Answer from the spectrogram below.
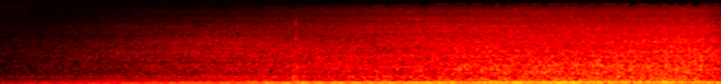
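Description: Blue and green Kawasaki motorcycles whizzing around a dirt race track, a low, steady droning hum under rushing noise that swells louder over a few seconds and then holds at full roar, with no voices.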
